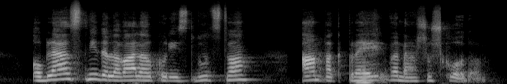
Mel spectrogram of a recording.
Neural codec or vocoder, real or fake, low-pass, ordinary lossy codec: codec, 44.1 kHz, 2.6 kbps, DAC; fake; none; none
